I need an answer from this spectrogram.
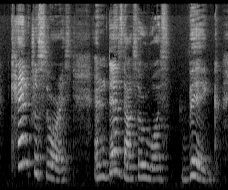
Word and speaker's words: Kentrosaurus: down to the kentrosaurus i'm going to tell you how to pronounce it can troll soar us kentrosaurus and this dancer was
